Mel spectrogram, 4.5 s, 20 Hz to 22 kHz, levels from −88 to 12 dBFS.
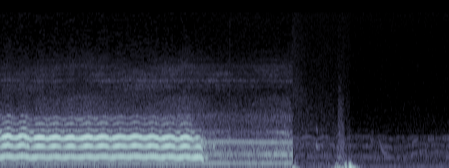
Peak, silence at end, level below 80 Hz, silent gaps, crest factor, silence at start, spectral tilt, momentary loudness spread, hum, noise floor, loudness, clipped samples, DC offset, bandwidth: -4 dBFS; 0.95 s; -38 dBFS; none; 12 dB; 0 s; -10.5 dB/octave; 21 LU; none; -54 dBFS; -14 LUFS; under 0.1%; under 0.1%; 5.4 kHz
